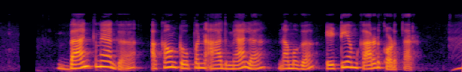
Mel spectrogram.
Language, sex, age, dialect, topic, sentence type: Kannada, female, 36-40, Northeastern, banking, statement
